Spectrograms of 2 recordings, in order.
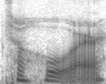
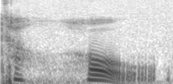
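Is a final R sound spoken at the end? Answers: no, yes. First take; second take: yes; no. First: The word ends with a clear R sound. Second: The word ends without an R sound. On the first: "as we in English would say" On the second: "not as they're pronouncing the R"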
